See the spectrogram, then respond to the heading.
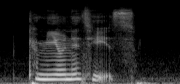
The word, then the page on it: communities: American English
